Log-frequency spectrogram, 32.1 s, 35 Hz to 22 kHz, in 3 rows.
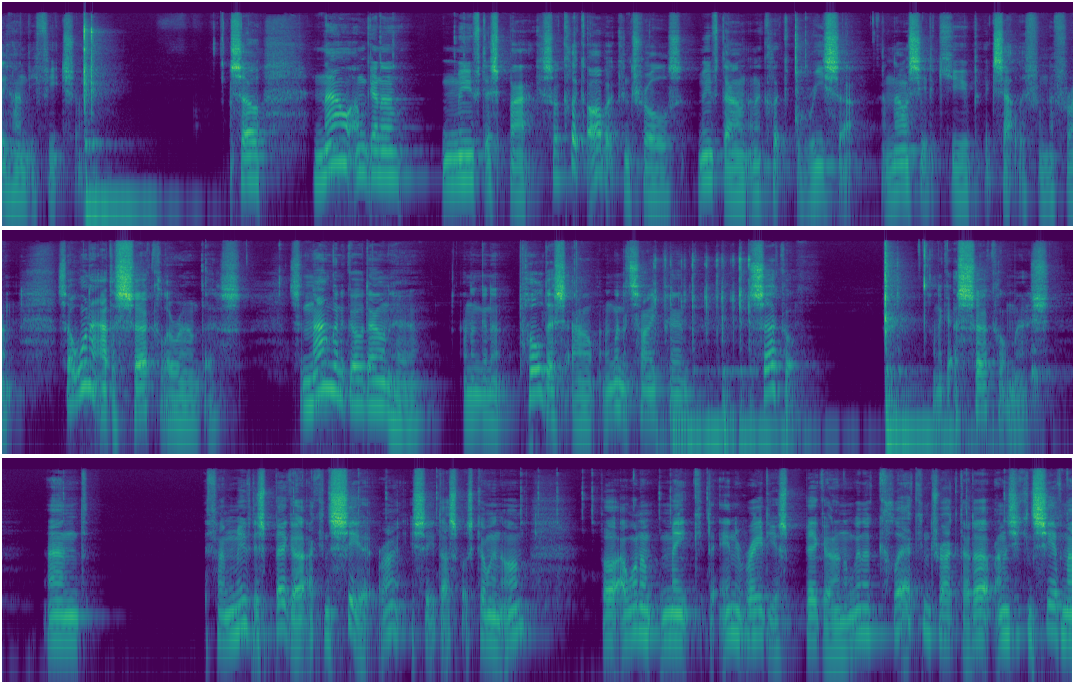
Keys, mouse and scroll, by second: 0.8 f, 3.8 click, 4.5 click, 5.7 click, 6.3 scroll, 8.0 click, 12.7 click, 12.9 right click, 14.6 scroll, 16.0 click, 17.0-18.6 typing, 19.6 Return, 22.0 click, 24.7 click, 25.3 click, 25.8 click, 26.8 click, 27.2 click, 28.0 click, 28.5 click, 31.5 click.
